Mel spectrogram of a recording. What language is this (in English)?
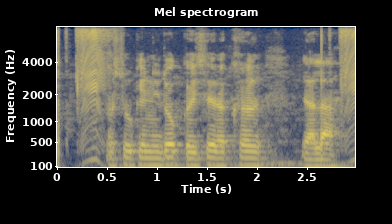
Bhojpuri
